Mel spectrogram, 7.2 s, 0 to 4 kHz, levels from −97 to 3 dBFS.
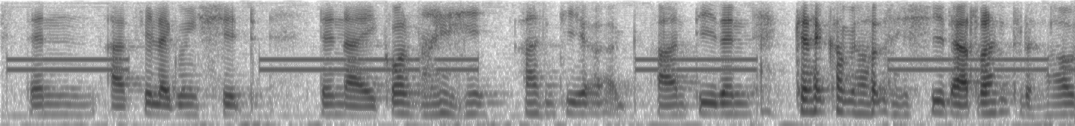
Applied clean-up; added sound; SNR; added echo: none; Telephone; 11 dB; none.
